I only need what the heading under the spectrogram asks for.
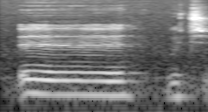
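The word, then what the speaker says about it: euh: You don't say in French, you say which is spelled E-U-H.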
